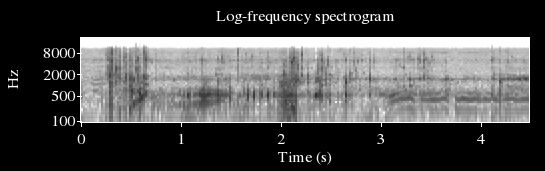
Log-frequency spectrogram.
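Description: Pool water splashing as the camera goes under the surface, with two loud splashes and muffled underwater gurgling and bubbling between them.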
